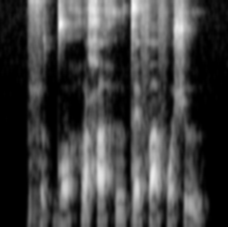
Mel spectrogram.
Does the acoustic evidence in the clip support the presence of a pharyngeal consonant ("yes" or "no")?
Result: yes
